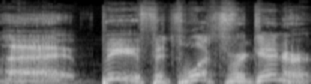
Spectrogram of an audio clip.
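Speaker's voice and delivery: put-on rough gravelly voice. Showing how the medicine changed Ash's voice: imitating Ash's motor-oil gargling voice. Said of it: "has made his voice like".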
